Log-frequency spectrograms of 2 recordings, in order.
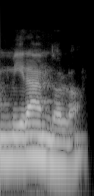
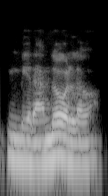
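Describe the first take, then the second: First: Mirándolo stressed as mi-RAN-do-lo; stress on accented A. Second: Mirandolo wrongly stressed as mi-ran-DO-lo; misplaced stress. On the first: Teacher models the pronoun added on, mirándolo stressed on RAN. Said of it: "write in that accent mark on the A". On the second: Teacher shows the word without its accent, mirandolo stressed on DO. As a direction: push the stress onto DO in mirandolo. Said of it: "otherwise it would be pronounced". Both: Shown as a demonstration.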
